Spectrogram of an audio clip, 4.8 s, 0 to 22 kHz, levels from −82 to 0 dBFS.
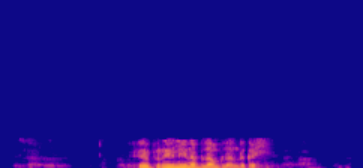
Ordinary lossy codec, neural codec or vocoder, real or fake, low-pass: AAC, 16 kbps; none; real; 7.2 kHz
